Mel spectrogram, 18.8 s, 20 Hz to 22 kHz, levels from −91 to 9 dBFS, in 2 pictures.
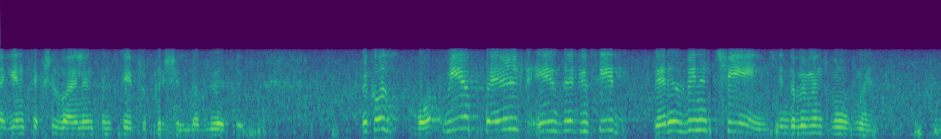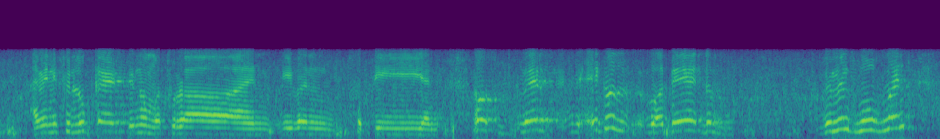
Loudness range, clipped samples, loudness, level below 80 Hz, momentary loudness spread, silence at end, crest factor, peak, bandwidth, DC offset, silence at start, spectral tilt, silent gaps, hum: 4 LU; under 0.1%; -16 LUFS; -48 dBFS; 15 LU; 0 s; 14 dB; -2 dBFS; 5.4 kHz; under 0.1%; 0 s; -1.5 dB/octave; none; none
